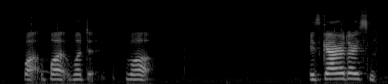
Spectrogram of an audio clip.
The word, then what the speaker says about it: Gyarados: I guess some people might look at it and go Gyarados and try and pronounce the Y, but for me it's always been Gyarados.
